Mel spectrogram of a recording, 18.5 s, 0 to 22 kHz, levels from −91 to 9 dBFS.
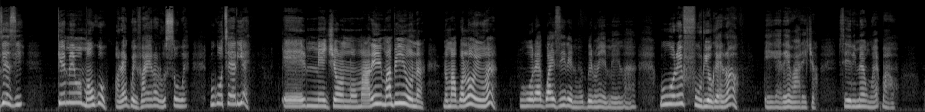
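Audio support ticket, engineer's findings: Generation loss, throughout: swirly, hollow speech, blurred attacks, nothing above 17 kHz. Likely about four AAC passes near 96 kbit/s, each adding fresh quantisation noise.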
